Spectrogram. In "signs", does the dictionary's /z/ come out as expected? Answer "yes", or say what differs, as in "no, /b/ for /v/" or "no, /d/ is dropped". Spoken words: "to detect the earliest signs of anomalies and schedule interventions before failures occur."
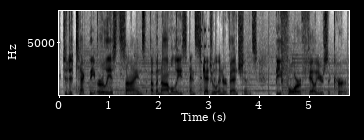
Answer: yes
